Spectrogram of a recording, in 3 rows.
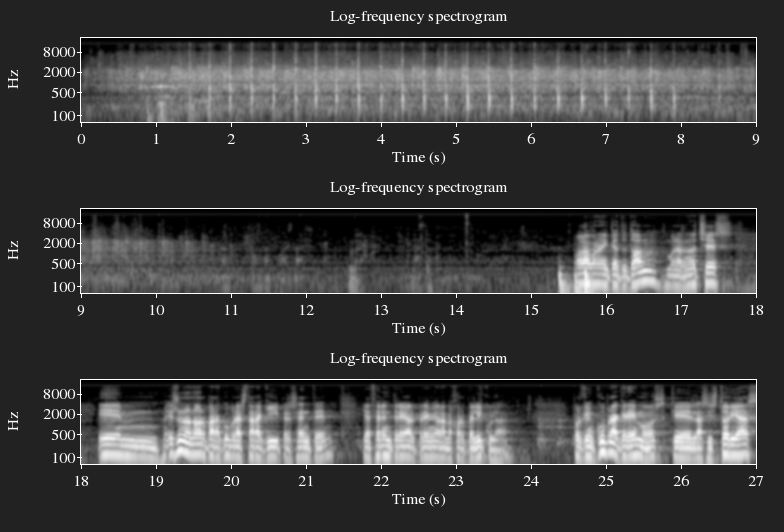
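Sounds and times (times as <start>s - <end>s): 
audience at a film awards ceremony applauding: 0.0s - 11.7s
speech: 15.6s - 23.8s, 24.6s - 27.0s.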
